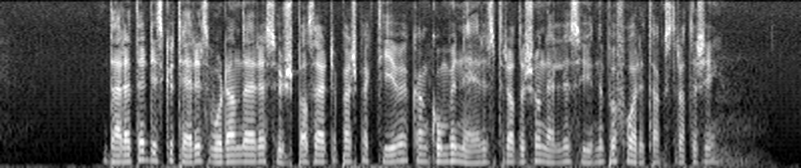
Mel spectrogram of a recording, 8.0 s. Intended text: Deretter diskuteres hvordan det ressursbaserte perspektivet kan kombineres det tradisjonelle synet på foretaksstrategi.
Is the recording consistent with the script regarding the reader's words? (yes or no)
yes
